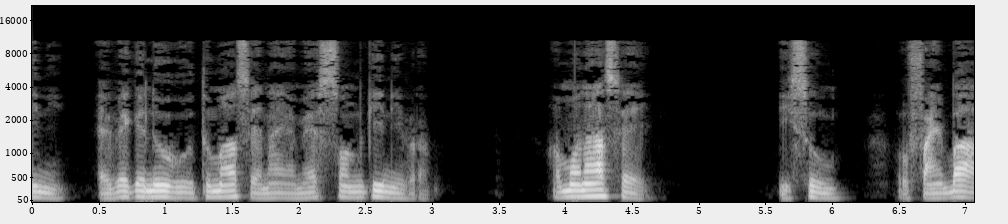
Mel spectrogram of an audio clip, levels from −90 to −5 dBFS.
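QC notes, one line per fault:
throughout, Vorbis compression: no content above 10.6 kHz, treble turned to grainy hiss, softened attacks; likely coarse Vorbis quantisation, consistent with around 29 kbps.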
